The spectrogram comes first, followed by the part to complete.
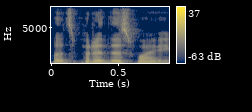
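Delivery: voice cracking. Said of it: "Voice crack there".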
